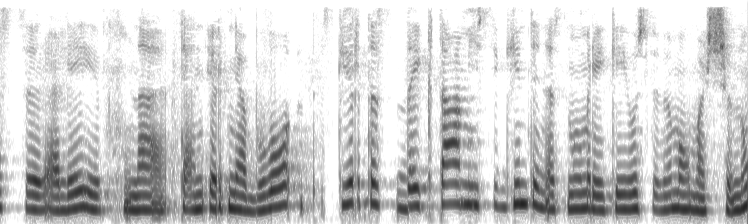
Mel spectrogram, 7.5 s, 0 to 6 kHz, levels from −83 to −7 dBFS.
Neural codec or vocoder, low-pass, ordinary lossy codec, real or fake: vocoder, 24 kHz, 100 mel bands, Vocos; 5.4 kHz; MP3, 32 kbps; fake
